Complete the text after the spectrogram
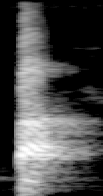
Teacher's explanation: जब तक आप दोनों ओठ को मिलाएंगे नहीं तब तक आप पा नहीं बोल सकते। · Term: ओष्ठ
